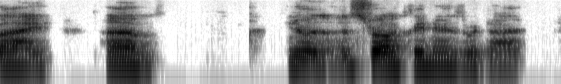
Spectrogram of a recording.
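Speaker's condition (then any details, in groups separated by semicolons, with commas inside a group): Ataxia; falls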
